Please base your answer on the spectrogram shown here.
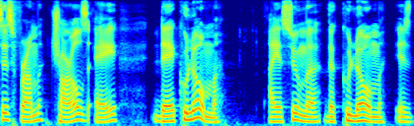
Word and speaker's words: coulomb: go second form of coulomb uh yeah coulomb or it could also be coulombic coulomb you can you can add the b you can take out the b coulombic coulombic adjective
